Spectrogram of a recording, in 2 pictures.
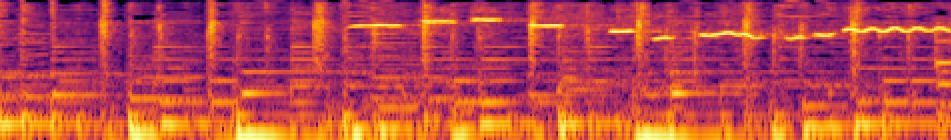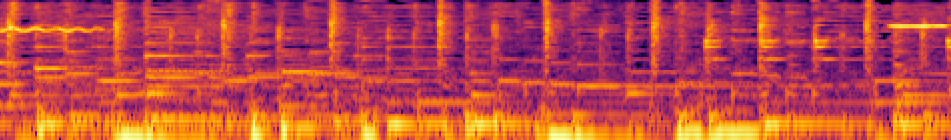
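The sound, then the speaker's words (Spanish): A whistled melody with a slight wavering vibrato rides on top of a steady band accompaniment in a song. The whistled line runs through the middle of the passage, and no one talks. “Y en la escalera me siento a silbar mi melodía.”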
